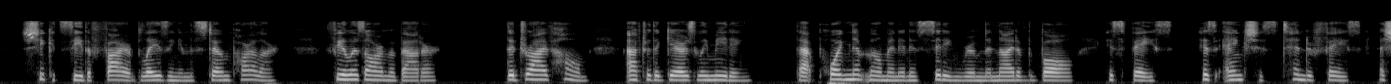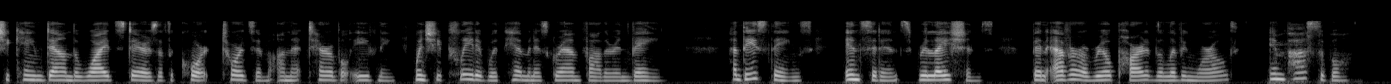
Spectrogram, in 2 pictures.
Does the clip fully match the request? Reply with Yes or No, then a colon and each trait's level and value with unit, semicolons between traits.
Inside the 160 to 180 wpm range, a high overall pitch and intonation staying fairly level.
Yes: average, 175 wpm; high, 195 Hz; narrow, 2.2 semitones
